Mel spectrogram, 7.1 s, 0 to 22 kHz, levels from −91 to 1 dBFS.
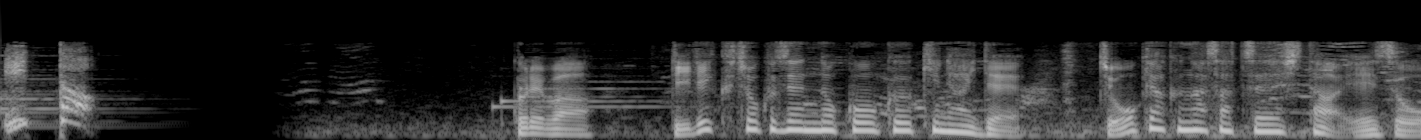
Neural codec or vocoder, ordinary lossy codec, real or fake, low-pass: none; none; real; 7.2 kHz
